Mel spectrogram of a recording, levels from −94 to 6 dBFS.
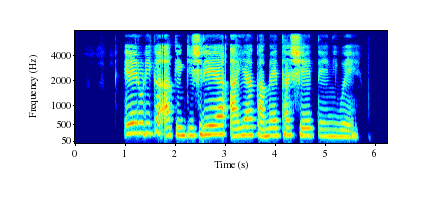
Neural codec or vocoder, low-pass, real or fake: none; 7.2 kHz; real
